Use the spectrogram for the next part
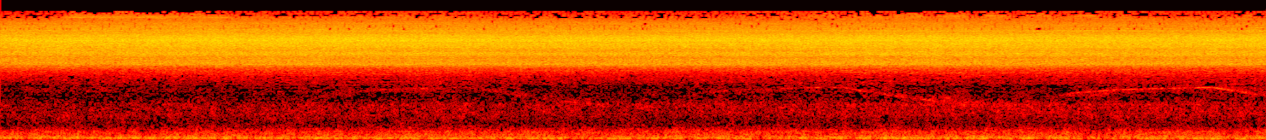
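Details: Cicadas singing in Yongsan Family Park's bamboo forest on a summer day produce a constant, sizzling high drone without breaks. Faint brief whistled notes appear near the end, over distant low park rumble.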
